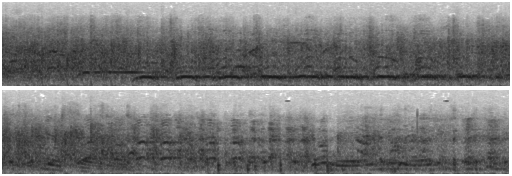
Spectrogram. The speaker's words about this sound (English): Gentlemen, uh, the question was to our rather shy but esteemed speaker. I think that a thorough round of applause may help him to get over there.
